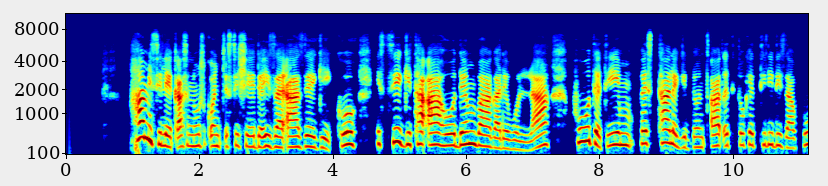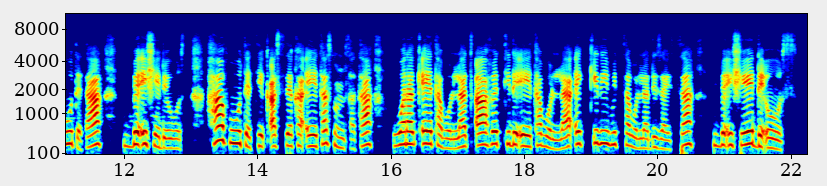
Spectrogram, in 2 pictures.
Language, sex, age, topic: Gamo, female, 18-24, agriculture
